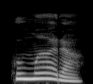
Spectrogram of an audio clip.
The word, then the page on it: ಕುಮರ: kumara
